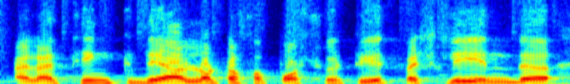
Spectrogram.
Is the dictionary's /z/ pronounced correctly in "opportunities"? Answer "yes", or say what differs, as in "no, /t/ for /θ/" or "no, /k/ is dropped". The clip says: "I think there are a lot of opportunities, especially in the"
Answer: no, /z/ is dropped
